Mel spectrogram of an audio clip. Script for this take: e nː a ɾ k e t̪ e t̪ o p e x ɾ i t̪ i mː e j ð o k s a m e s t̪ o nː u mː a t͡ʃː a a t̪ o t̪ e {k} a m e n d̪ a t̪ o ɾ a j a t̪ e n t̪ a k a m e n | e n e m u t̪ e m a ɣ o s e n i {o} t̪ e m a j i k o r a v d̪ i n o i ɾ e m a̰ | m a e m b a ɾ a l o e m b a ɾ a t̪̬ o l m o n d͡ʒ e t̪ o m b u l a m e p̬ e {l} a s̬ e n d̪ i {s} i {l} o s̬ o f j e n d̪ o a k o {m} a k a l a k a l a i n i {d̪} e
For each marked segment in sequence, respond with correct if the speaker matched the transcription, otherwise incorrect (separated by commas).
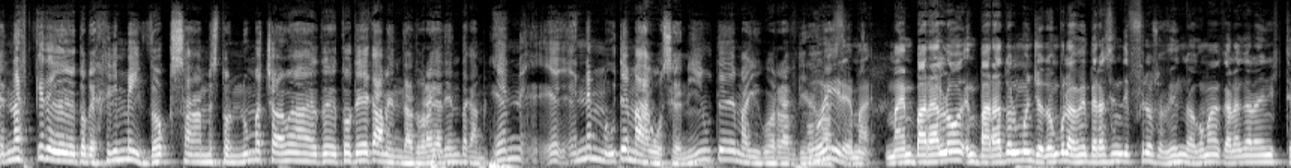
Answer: correct, incorrect, incorrect, incorrect, correct, correct, incorrect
